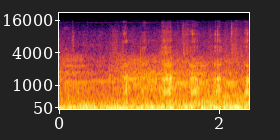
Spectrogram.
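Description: A man chuckling under his breath in several short, soft bursts over a steady low hum.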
